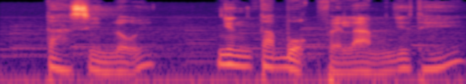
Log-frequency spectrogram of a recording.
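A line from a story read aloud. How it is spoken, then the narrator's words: Repeated muttering. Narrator (Vietnamese): Chàng luôn miệng lẩm bẩm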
